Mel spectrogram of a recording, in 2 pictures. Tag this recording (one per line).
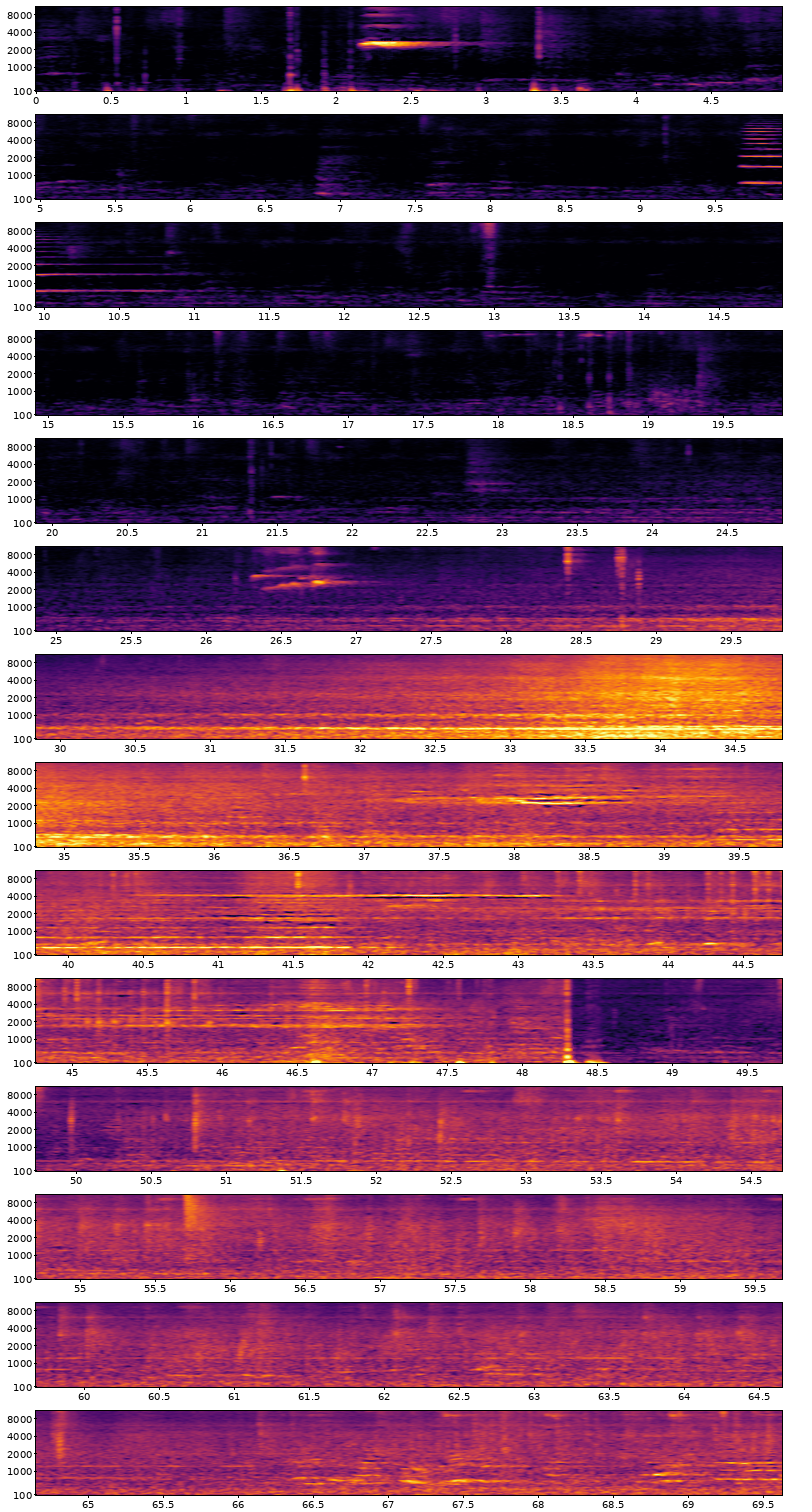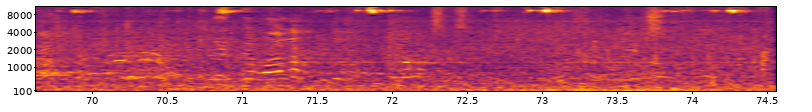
passing
steam-locomotive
